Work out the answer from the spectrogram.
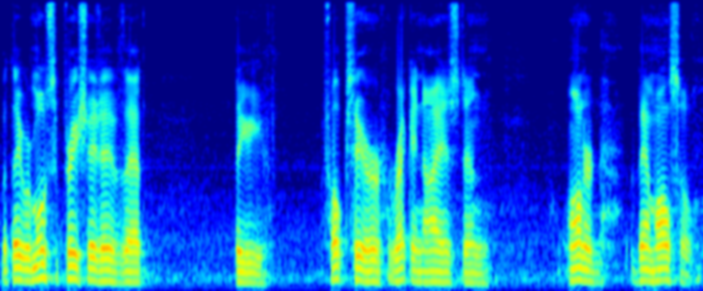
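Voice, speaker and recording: With a clear, resonant, steady tone that is a little mellow and fairly low in pitch, a man serving as a guest local historian recounts the past in an interview, speaking off the cuff and haltingly with pauses mid-sentence.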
